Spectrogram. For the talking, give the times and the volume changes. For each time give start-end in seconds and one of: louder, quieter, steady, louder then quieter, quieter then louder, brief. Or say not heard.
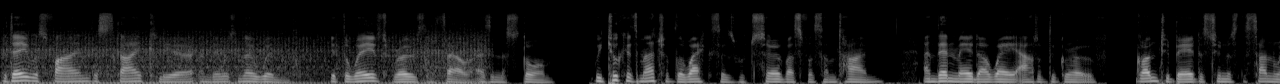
0.0-12.7 steady.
